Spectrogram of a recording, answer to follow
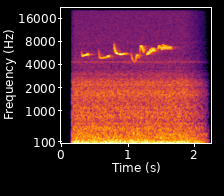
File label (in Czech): soupalek kratkoprsty certhia brachydactyla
